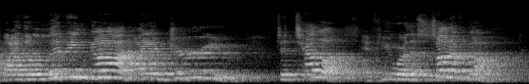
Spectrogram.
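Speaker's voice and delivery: loud, high-pitched cry of demand. A narrator's reading. High priest demanding an answer from Jesus, crying out. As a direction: cry out the oath with full force. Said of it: "the high priest cried out".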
